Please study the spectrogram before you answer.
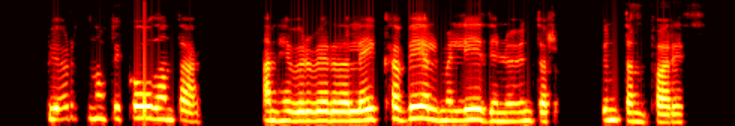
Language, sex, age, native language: Icelandic, female, 30-39, Icelandic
